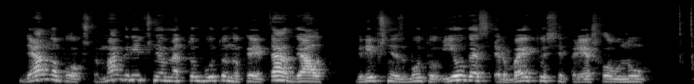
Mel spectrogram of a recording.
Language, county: Lithuanian, Marijampolė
